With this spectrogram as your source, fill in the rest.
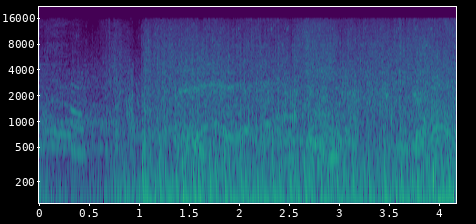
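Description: A weapon fires a loud, roaring blast.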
